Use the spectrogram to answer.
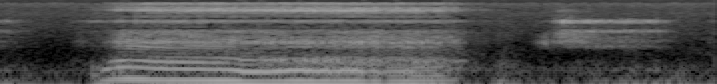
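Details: Adult man asleep late at night, a habitual loud snorer: one long, loud, low rattling inspiratory snore then a quieter breath; heavy snoring.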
